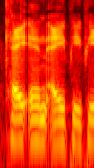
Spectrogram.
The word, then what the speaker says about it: Knapp: His name is Drew Knapp, uh K N A P P. I'm assuming the K is silent, so Knapp.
